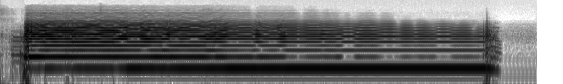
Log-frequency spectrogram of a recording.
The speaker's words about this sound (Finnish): nyt mä soitin äänen, mm.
